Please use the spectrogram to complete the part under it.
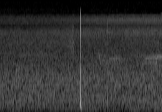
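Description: A golf club taps a ball with a light click.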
